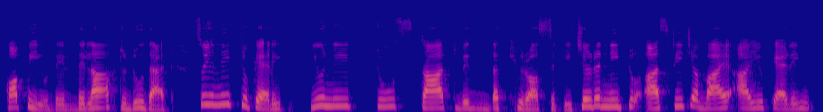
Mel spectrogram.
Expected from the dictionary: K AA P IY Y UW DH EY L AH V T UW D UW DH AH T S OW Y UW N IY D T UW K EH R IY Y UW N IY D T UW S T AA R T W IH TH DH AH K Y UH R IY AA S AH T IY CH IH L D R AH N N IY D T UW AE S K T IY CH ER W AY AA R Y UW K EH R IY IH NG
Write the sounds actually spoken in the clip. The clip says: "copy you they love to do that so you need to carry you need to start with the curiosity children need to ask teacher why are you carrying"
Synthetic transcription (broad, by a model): K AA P IY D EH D EY L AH F T UW D UW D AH T S OW Y UW N IY D T UW K EH R IY Y UW N IY D T UW S T AA R T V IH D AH K Y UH R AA S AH T IY CH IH L D R AH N N IY D T UW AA S K T IY CH ER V AY AA R Y UW K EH R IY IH NG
